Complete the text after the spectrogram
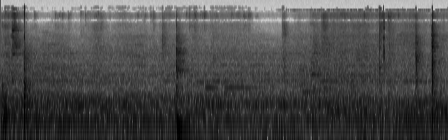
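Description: An elevator car hums steadily as it moves.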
